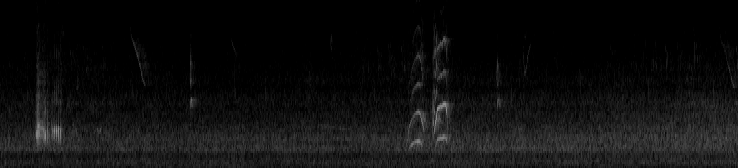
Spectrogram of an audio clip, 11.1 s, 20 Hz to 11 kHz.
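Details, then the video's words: A chalk-browed mockingbird (Mimus saturninus) calls in Parque Luis Latorre, Itatiba, São Paulo, Brazil, 26 August 2017 at 09:30: two short bursts of loud, harsh chirping notes about six seconds apart, over steady hiss with faint distant chirps. "Vocalizações de um sabiá-do-campo"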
